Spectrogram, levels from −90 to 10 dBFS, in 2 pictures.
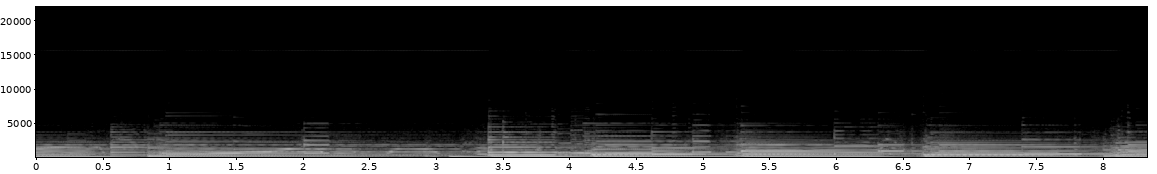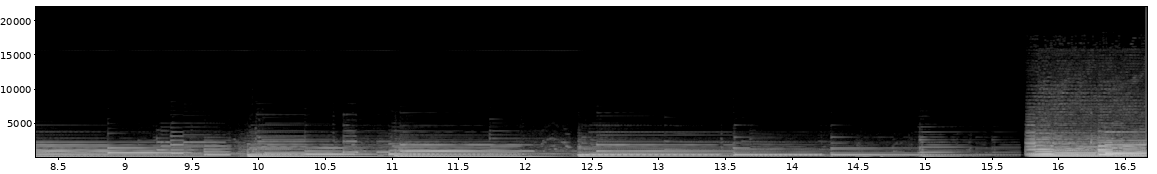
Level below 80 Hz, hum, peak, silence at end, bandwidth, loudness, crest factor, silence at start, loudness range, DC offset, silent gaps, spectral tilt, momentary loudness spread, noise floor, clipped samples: -30 dBFS; none; -4 dBFS; 0 s; 10 kHz; -25 LUFS; 20 dB; 0 s; 4 LU; under 0.1%; none; -8.5 dB/octave; 10 LU; -45 dBFS; under 0.1%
